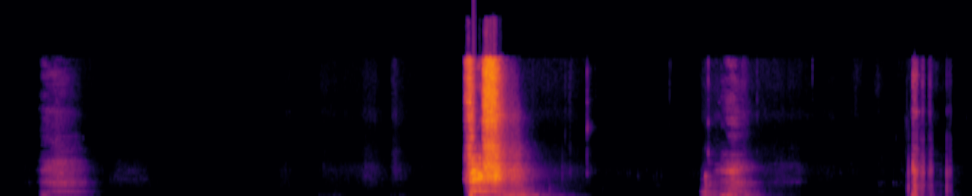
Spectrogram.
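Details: Strong sneezing: four separate sneezes, the second the loudest, with silence between them.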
